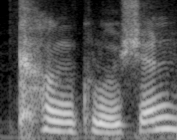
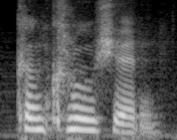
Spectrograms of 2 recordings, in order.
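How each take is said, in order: First: The stress is on the first syllable. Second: The stress is on the second syllable. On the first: The speaker calls it wrong. "penekanannya bukan di conclusion, no" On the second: The speaker calls it right. "tapi di ke yang kedua"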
